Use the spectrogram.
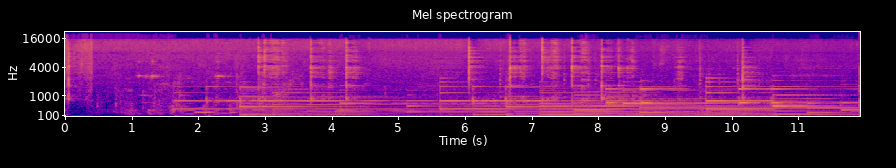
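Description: Dry fruit frying in a pan, with a steady sizzle and the repeated clink of a utensil stirring and scraping against the pan for several seconds. Tonal background music plays throughout.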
